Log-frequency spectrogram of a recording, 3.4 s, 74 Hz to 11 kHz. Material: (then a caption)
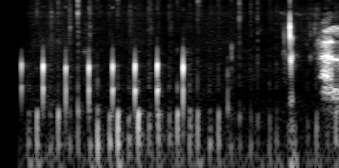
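Cardboard, paper. Fingertips and short nails tap and rub across the glossy paper front cover of a large, solid hardcover Health & Beauty book, a retro 1990s make-up book resting on a teal blanket. A steady run of quick, soft, dry taps with short clicky attacks and no ring plays out, ending in a brighter brushing rub across the cover.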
